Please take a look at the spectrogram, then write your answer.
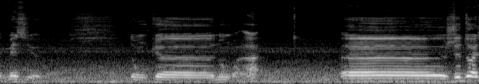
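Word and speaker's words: Meyzieu: de lion en fait ça s'appelle mes yeux simplement voilà ça s'écrit pas pareil que mes yeux mais c'est mes yeux donc donc voilà je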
